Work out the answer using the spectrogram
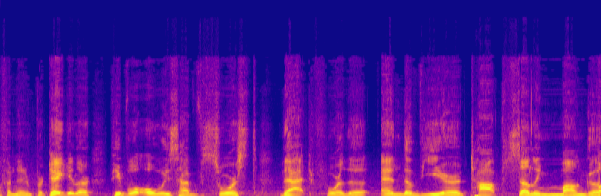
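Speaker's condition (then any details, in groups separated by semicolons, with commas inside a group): No condition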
